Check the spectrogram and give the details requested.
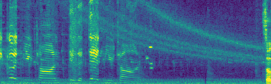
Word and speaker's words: mutons: The only good muton is a dead muton. So they're pronounced mutons.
